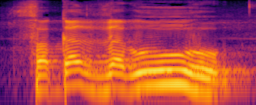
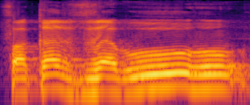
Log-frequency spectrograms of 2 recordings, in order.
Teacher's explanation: فکذبوہ، واو مدہ وہ واو جو ساکن اس سے پہلے پیش ہو، واو مدہ کو ایک الف کے برابر کھینچ کر پڑھیں گے۔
